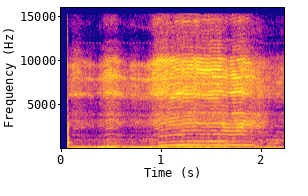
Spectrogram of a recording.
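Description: Traxxas T-Maxx RC monster truck's small nitro engine running. It revs up about a second in and holds a high-pitched buzz, easing off slightly near the end.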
